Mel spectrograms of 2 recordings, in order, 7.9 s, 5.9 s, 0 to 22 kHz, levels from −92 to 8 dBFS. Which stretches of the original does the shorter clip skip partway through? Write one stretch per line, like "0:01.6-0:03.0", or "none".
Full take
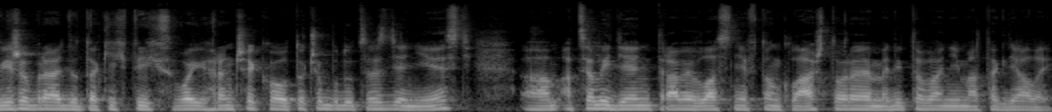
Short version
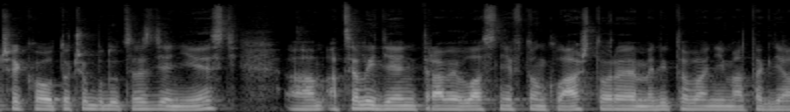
none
